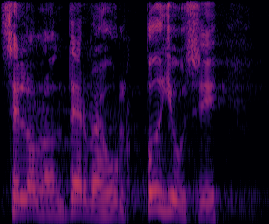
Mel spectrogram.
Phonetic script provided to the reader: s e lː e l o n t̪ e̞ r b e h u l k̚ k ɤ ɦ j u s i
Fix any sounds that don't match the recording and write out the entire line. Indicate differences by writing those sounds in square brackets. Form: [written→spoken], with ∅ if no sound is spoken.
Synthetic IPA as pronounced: s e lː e l o n t̪ e̞ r [b→v] e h u l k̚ [k→p] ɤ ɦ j u s i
